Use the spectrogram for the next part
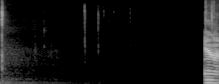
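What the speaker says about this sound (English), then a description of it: "I'll type in that Morehead City address" A few faint, sparse keystrokes on a computer keyboard while an address is typed in, clicking quietly after a fading sound, followed by a person starting to speak.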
